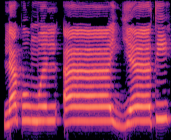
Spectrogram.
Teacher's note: یہاں پر کھڑی حرکات ہے تو ہم اسے 2 یا 3 حرکت کے برابر کھینچے پڑھیں گے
